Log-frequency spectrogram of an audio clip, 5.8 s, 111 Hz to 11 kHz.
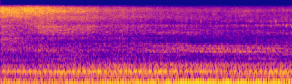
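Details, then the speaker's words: Steady low V8 idle with an uneven stumbling lope on a 1979 Pontiac Firebird after sitting eight hours; a misfire, with plugs fitted three months earlier found in bad condition. "you can hear she's got a miss on her"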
